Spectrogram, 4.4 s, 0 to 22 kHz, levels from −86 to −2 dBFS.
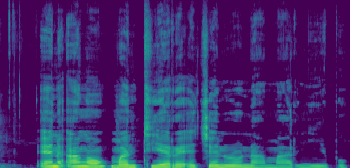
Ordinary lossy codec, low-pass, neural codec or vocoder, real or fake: none; none; none; real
